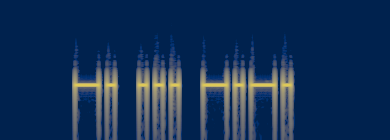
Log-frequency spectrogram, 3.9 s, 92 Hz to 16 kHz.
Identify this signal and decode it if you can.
Morse code, heard as a keyed tone, about 15 wpm, 700 Hz. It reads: NSC
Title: USA Call Sign Postfixes - 3 Letters 15wpm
